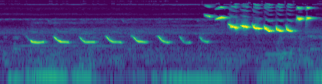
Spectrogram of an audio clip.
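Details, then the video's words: Singing white-rumped shama: eight even, down-slurred whistles repeated roughly twice a second, breaking into quicker, shrill, high-pitched phrases at the end, with a steady low hum behind. "Ocehan burung morae mini gacor"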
